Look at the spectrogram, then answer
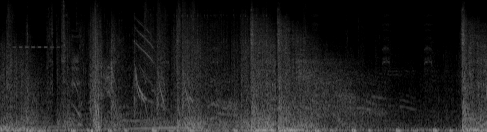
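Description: Stationary gun turrets in Halo: Combat Evolved pour out heavy, rapid gunfire, with dense bursts of shots and impacts churning continuously amid game effects, loud and close throughout.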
